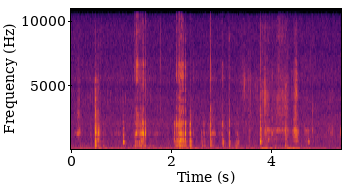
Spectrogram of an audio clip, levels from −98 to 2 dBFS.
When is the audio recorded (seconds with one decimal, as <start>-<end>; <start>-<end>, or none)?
0.0-5.4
